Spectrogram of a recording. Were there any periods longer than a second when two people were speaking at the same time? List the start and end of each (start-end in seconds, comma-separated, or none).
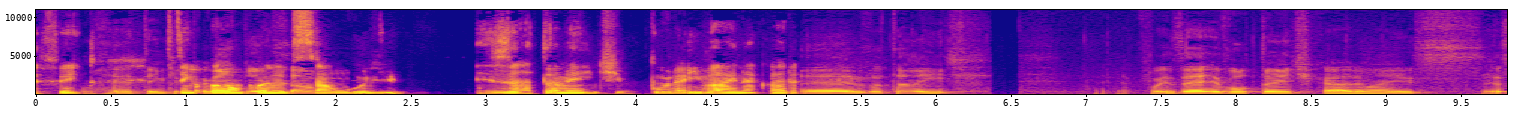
0.9-2.5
